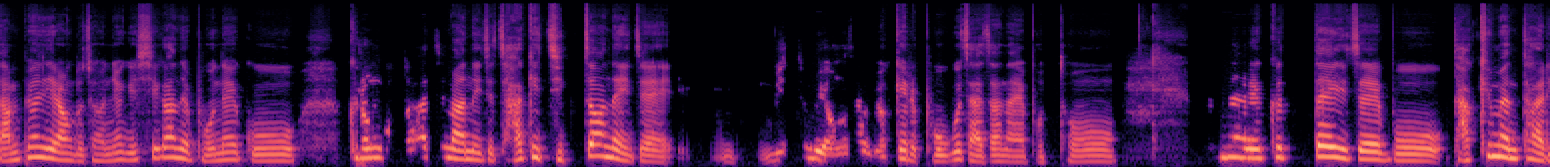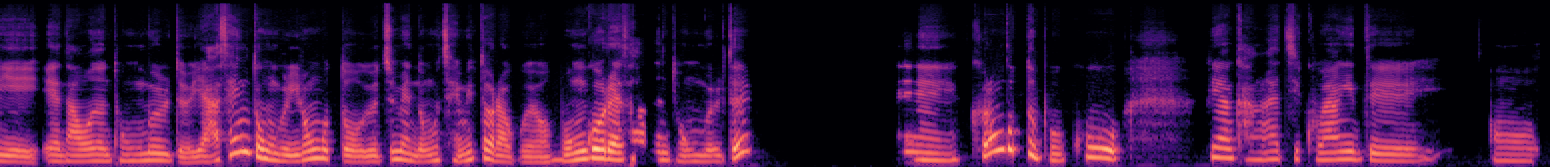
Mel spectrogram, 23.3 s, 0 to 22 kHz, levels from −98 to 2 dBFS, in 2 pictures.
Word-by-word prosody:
남편이랑도 175 Hz, -1 st, +1 dB
저녁에 165 Hz, +3 st, -7 dB
시간을 220 Hz, +2 st, 0 dB
보내고 155 Hz, -2 st, -4 dB, 0.3 s
그런 220 Hz, -1 st, +1 dB
것도 -, -, -15 dB, 0.2 s
하지만은 205 Hz, -6 st, +2 dB
이제 165 Hz, -, -7 dB
자기 210 Hz, +3 st, -1 dB
직전에 225 Hz, +1 st, +2 dB
이제 140 Hz, -3 st, -4 dB, 0.7 s
유튜브 225 Hz, -, -2 dB
영상 165 Hz, +6 st, -5 dB
몇 -, -, -9 dB
개를 205 Hz, -, -1 dB
보고 145 Hz, +6 st, -2 dB
자잖아요 135 Hz, -4 st, -3 dB
보통. 135 Hz, +2 st, -8 dB, 0.7 s
근데 230 Hz, -2 st, +3 dB
그때 235 Hz, +2 st, +5 dB
이제 195 Hz, -4 st, +4 dB
뭐 155 Hz, -2 st, -1 dB
다큐멘터리에 170 Hz, -, +2 dB
나오는 145 Hz, +1 st, -2 dB
동물들, 155 Hz, -5 st, -4 dB
야생동물 210 Hz, -, +2 dB
이런 185 Hz, +9 st, +2 dB
것도 140 Hz, -11 st, -1 dB
요즘에 180 Hz, +7 st, -1 dB
너무 140 Hz, +3 st, -4 dB
재밌더라고요. 135 Hz, -, -2 dB
몽골에 185 Hz, +4 st, +7 dB
사는 190 Hz, -3 st, -6 dB
동물들? 140 Hz, -, -1 dB, 1.1 s
네. 175 Hz, -2 st, -4 dB
그런 370 Hz, +9 st, +3 dB
것도 420 Hz, -, +3 dB
보고 210 Hz, +5 st, +1 dB, 0.6 s
그냥 230 Hz, -4 st, 0 dB
강아지, 190 Hz, -1 st, -8 dB
고양이들 175 Hz, -, -5 dB, 0.4 s
어 155 Hz, -1 st, -10 dB
175 Hz, 285 characters per minute, -23 LUFS, 150-215 Hz, 1.1 s, 몽골에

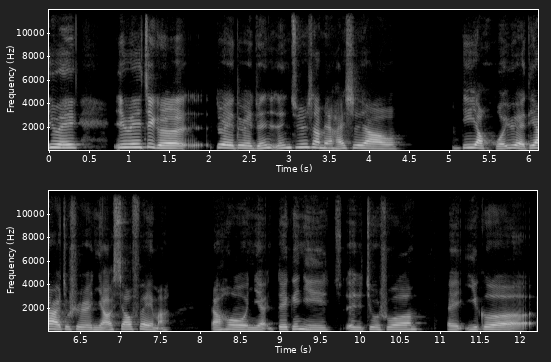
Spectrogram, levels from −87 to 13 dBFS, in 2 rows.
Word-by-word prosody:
因 270 Hz, 0 st, +5 dB
为 255 Hz, -1 st, +5 dB, 0.4 s
因 270 Hz, +2 st, +1 dB
为 280 Hz, 0 st, +5 dB
这 290 Hz, -1 st, +1 dB
个 210 Hz, -2 st, +7 dB
呃， -, -, -3 dB, 0.4 s
对， 245 Hz, -3 st, +5 dB
对， 215 Hz, -2 st, 0 dB
人 200 Hz, +5 st, -2 dB
人 230 Hz, 0 st, -2 dB
均 275 Hz, +3 st, 0 dB
上 250 Hz, -4 st, +1 dB
面 200 Hz, -1 st, -1 dB
还 185 Hz, +2 st, -2 dB
是 225 Hz, +2 st, -3 dB
要 175 Hz, -5 st, +2 dB, 0.7 s
第 240 Hz, +1 st, -4 dB
一 -, -, +1 dB
要 230 Hz, -4 st, +6 dB
活 180 Hz, -2 st, -4 dB
跃， 220 Hz, -3 st, +2 dB
第 215 Hz, +6 st, -1 dB
二 215 Hz, -3 st, +6 dB
就 200 Hz, -, -7 dB
是 190 Hz, -3 st, -5 dB
你 170 Hz, -, -8 dB
要 160 Hz, +2 st, 0 dB
消 200 Hz, +1 st, -2 dB
费 200 Hz, -4 st, -2 dB
嘛。 -, -, -9 dB, 0.5 s
然 160 Hz, +1 st, -3 dB
后 185 Hz, -2 st, -1 dB
你 160 Hz, -1 st, -5 dB, 0.2 s
得 190 Hz, -1 st, -2 dB
给 210 Hz, +2 st, -7 dB
你 165 Hz, -4 st, -6 dB, 0.2 s
呃， 175 Hz, -1 st, -6 dB
就 185 Hz, -2 st, -7 dB
是 170 Hz, -, -13 dB
说 180 Hz, 0 st, -2 dB, 0.4 s
呃， 160 Hz, -2 st, -5 dB
一 180 Hz, +3 st, -8 dB
个 190 Hz, -, +1 dB
200 Hz, 215 characters per minute, -22 LUFS, 180-230 Hz, 0.7 s, 个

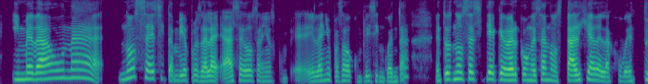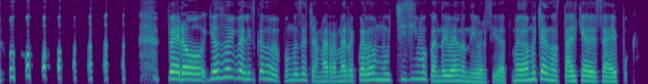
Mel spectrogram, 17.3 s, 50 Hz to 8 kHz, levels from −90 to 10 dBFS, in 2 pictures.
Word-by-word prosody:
y 220 Hz, -1 st, -2 dB
me 225 Hz, +1 st, +4 dB
da 230 Hz, +3 st, +7 dB
una, 275 Hz, -1 st, -1 dB, 0.2 s
no 265 Hz, +9 st, -1 dB
sé 260 Hz, -5 st, +1 dB
si 255 Hz, 0 st, -12 dB
también 180 Hz, +1 st, -2 dB
pues 185 Hz, -1 st, -5 dB
la 165 Hz, +1 st, +5 dB
hace 185 Hz, +2 st, +1 dB
2 180 Hz, 0 st, -1 dB
años 160 Hz, -2 st, -9 dB
cump -, -, -23 dB
el 160 Hz, +2 st, -5 dB
año 190 Hz, +3 st, -2 dB
pasado 175 Hz, +1 st, -3 dB
cumplí 160 Hz, +3 st, -10 dB
50. 155 Hz, -, -5 dB, 0.3 s
entonces 220 Hz, +5 st, +1 dB
no 240 Hz, -, +4 dB
sé 240 Hz, +1 st, +3 dB
si 195 Hz, -, -12 dB
tiene 230 Hz, -2 st, +5 dB
que 215 Hz, -, +4 dB
ver 195 Hz, +1 st, +9 dB
con 195 Hz, -2 st, -1 dB
esa 210 Hz, +3 st, +1 dB
nostalgia 190 Hz, +3 st, +4 dB
de 185 Hz, -, +2 dB
la 155 Hz, -1 st, +1 dB
juventud. 170 Hz, +6 st, -6 dB, 2.2 s
Pero 220 Hz, -3 st, +4 dB
yo 250 Hz, +2 st, +2 dB
soy 290 Hz, +1 st, -3 dB
feliz 230 Hz, -5 st, -2 dB
cuando 245 Hz, -3 st, -3 dB
me 190 Hz, -3 st, -4 dB
pongo 180 Hz, +5 st, -9 dB
esa 210 Hz, 0 st, -7 dB
chamarra, 165 Hz, -1 st, -4 dB
me 170 Hz, +2 st, -1 dB
recuerdo 195 Hz, +4 st, -2 dB
muchísimo 220 Hz, +3 st, -6 dB
cuando 175 Hz, -1 st, -3 dB
iba 180 Hz, 0 st, +2 dB
en 180 Hz, -, -3 dB
la 170 Hz, -, -5 dB
universidad, 145 Hz, -3 st, -6 dB
me 185 Hz, +1 st, -3 dB
da 195 Hz, +2 st, +3 dB
mucha 230 Hz, +1 st, +1 dB
nostalgia 175 Hz, -1 st, -1 dB
de 165 Hz, -, +3 dB
esa 155 Hz, 0 st, -3 dB
época. 155 Hz, +1 st, -7 dB
195 Hz, 195 wpm, -23 LUFS, 170-230 Hz, 2.2 s, ver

